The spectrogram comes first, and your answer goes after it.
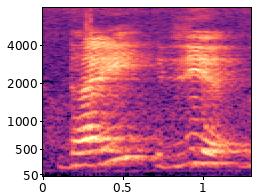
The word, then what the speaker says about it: धैर्य: Dhairya, this is pronounced as ra, this curve is pronounced as ra।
